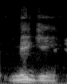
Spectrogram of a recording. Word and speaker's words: Migi: How do you say Migi or Migi? – Migi. Migi. Not Migi, but Parasite's really great too.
